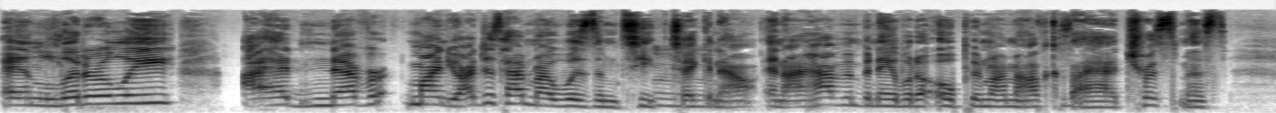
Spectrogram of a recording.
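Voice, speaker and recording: In a bright, sharp, animated tone, a woman talks at a very fast pace with very even loudness, her fairly high pitch showing ordinary variation. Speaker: podcast co-host. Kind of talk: casual chat.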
